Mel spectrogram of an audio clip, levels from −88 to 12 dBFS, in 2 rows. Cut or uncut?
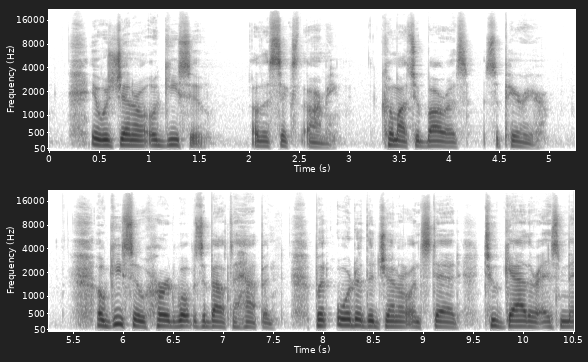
uncut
